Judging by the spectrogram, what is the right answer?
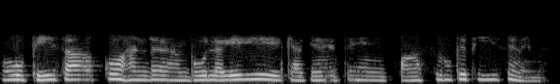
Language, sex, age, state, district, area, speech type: Hindi, female, 30-45, Madhya Pradesh, Seoni, urban, conversation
